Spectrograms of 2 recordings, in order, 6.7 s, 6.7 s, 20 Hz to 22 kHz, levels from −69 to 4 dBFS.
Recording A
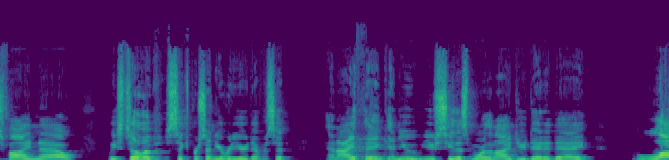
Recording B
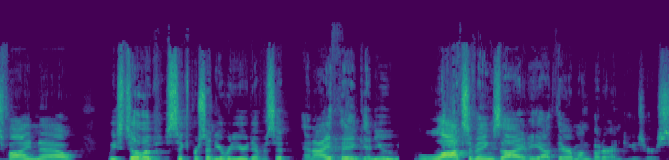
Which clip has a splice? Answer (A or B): B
